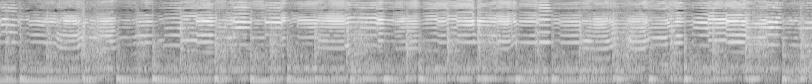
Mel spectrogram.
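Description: Regional folk wedding music: a bagpipe, the tulum typical of the eastern Black Sea, plays a fast, ornamented melody over a steady drone, with regular strokes of a davul bass drum.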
